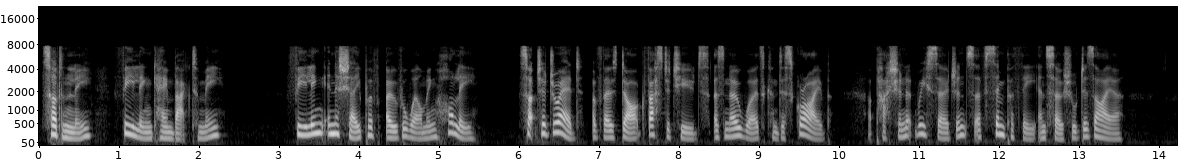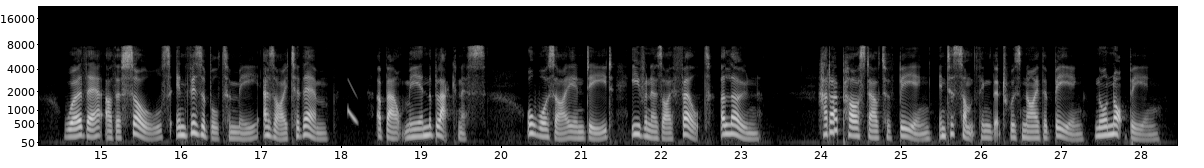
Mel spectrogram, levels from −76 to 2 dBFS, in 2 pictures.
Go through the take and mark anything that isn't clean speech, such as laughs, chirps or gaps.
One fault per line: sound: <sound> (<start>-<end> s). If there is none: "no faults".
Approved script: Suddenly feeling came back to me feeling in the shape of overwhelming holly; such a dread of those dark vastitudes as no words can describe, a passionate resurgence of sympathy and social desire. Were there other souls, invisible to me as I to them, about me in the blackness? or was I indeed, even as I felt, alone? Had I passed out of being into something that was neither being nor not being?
sound: chirp (18.1-18.2 s)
